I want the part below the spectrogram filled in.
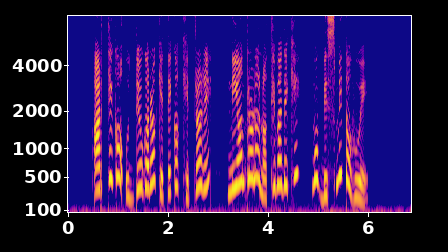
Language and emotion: Odia, surprised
